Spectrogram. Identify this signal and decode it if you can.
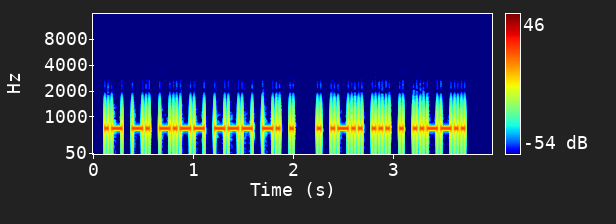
Morse code, heard as a keyed tone, about 34 wpm, 700 Hz. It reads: ANYONE ELSE?
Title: Sentences from Top 900 Words 35wpm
